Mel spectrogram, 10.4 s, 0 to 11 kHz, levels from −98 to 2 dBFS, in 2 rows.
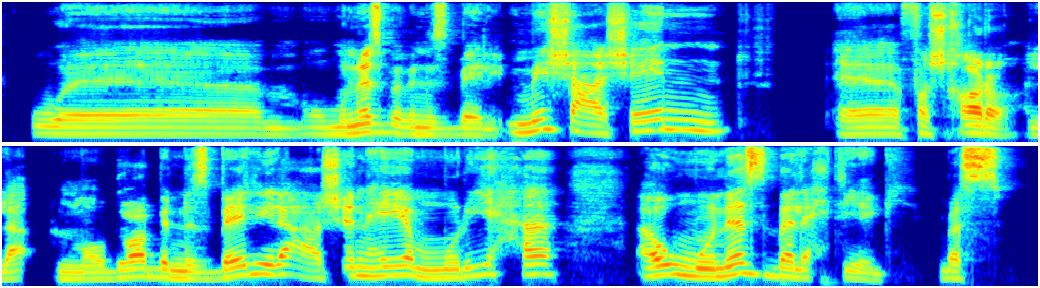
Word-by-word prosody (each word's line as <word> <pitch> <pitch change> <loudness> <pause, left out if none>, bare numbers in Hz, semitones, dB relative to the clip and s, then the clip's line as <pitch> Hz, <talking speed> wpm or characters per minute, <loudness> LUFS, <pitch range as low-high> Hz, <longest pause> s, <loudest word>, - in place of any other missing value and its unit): وم 130 -3 -8
ومناسبة 135 +5 +1
بالنسبة 120 -2 -5
لي، 110 - -15
مش 180 +7 +1
عشان 185 +5 -2 0.5
آآ 130 0 -5
فَشخَرة، 130 +1 +1
لأ، 125 +1 -7
الموضوع 120 +6 -4
بالنسبة 130 -5 0
لي 195 +2 -2
لأ، 195 0 -1
عشان 165 +5 0
هي 170 +2 0
مُريحة 175 +7 -4 0.4
أو 175 +2 -1
مناسبة 170 +1 +5
لاحتياجي، 125 -7 -10
بس. - - +9
140 Hz, 115 wpm, -22 LUFS, 125-170 Hz, 0.5 s, بس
